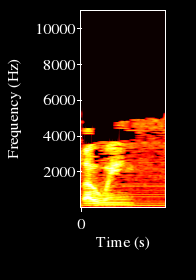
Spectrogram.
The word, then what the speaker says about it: Samhain: It looks like Samhain to me, but it's pronounced Samhain.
